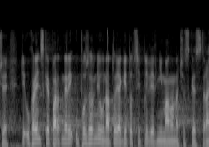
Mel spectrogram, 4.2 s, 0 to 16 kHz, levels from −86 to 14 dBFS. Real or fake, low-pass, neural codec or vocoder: real; 7.2 kHz; none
